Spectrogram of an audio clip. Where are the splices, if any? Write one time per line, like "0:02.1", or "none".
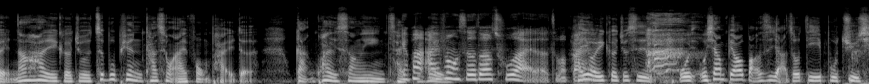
none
